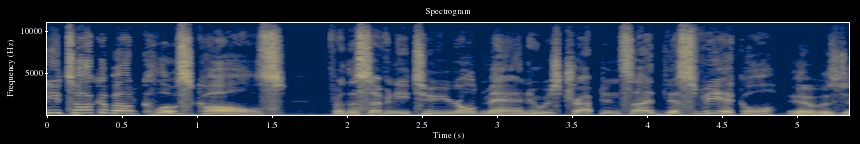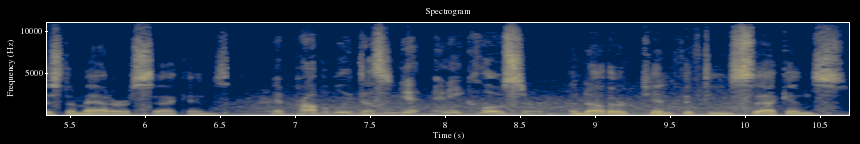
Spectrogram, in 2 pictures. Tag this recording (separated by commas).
Speech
